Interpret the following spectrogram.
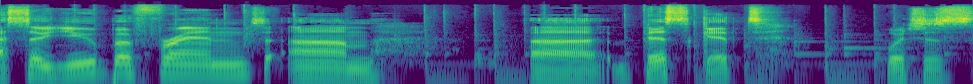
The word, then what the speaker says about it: Bisket: on uh yeah so you befriend um uh biscuit which is how you will now lovingly refer to him it's spelled b i s k i t all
